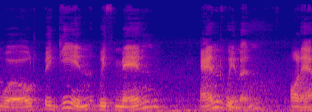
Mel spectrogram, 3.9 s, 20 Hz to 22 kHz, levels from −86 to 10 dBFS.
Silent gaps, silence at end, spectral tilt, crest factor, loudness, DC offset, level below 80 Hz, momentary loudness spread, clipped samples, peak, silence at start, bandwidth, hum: none; 0 s; -6.5 dB/octave; 18 dB; -23 LUFS; under 0.1%; -42 dBFS; 13 LU; under 0.1%; -6 dBFS; 0 s; 19 kHz; none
